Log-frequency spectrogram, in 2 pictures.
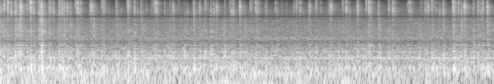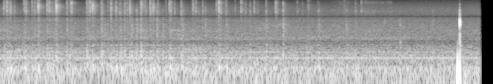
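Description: Long natural nails of both hands tap rapidly and softly on a flat, solid, light wooden tabletop, making a steady stream of quiet, bright clicks over a faint low hum. Near the end, one sharp, louder click stands out before the sound stops.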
